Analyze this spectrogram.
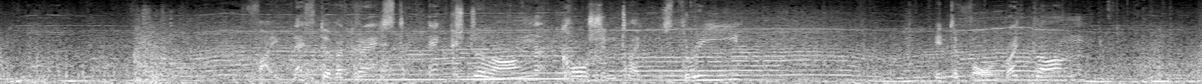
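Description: Stones and gravel rattle against the underside of a car.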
